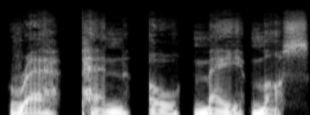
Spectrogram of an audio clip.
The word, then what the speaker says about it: Repenomamus: Then a mammal called Repenomamus, pronounced reh pen oh may mus, started showing up in the quarry.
